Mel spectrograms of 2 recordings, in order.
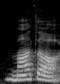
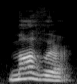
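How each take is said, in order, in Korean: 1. 가운데 자음은 d처럼 들려요. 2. 가운데 자음은 유성 th예요. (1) "편하게 D처럼 소리를 많이들 내셨어요" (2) "이빨 사이에 혀를 물어주셔야 돼요"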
